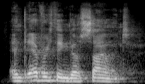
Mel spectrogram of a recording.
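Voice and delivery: ordinary delivery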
